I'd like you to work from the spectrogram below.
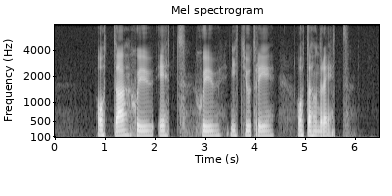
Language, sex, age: Swedish, male, 33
